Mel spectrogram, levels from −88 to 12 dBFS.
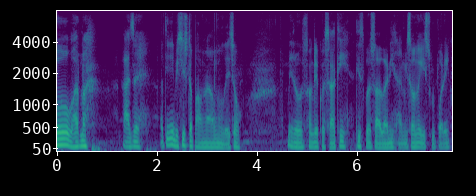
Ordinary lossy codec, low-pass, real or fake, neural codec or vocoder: none; none; fake; codec, 16 kHz, 2 kbps, X-Codec, HuBERT features, trained on balanced general audio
